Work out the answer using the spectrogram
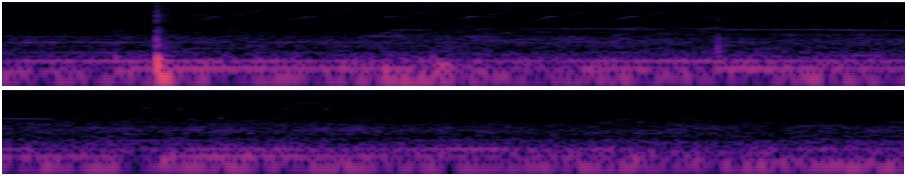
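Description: Birds calling in open country: a quick run of high, downward-sweeping chirps, then one long whistle that slowly falls in pitch, over a steady high hiss and a low hum. A single sharp tap about half a second in is the loudest sound.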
